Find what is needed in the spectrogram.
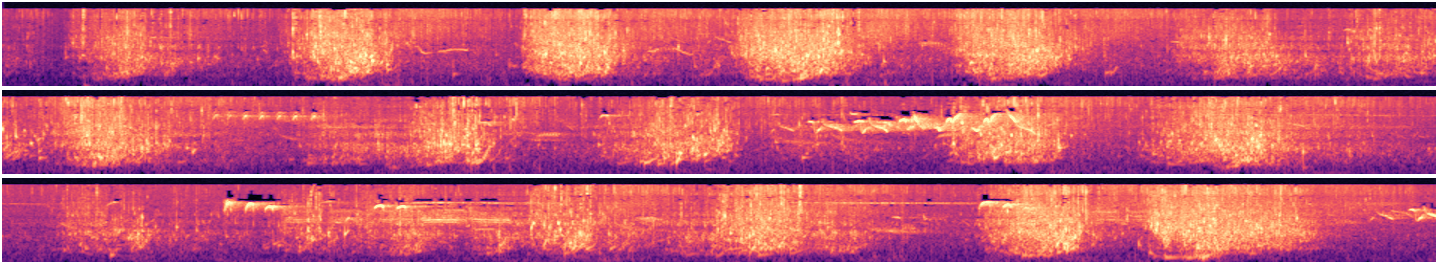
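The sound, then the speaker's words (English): Small waves driven by a light wind lap gently against the shore of a large lake, Quabbin Reservoir in Massachusetts, in the late morning, in a steady, repeating rhythm, each soft wash of water rising and receding every second or two, moderately loud, with no voices. “But before we go, a pause in the late morning along a large lake where a light wind provides the pulse for this recording of small waves against the shore.”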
